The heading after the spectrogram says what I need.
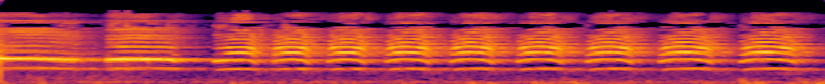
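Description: An Indian peafowl gives one drawn-out nasal wail, then a quick run of about ten loud, arched honking notes, roughly three each second.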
